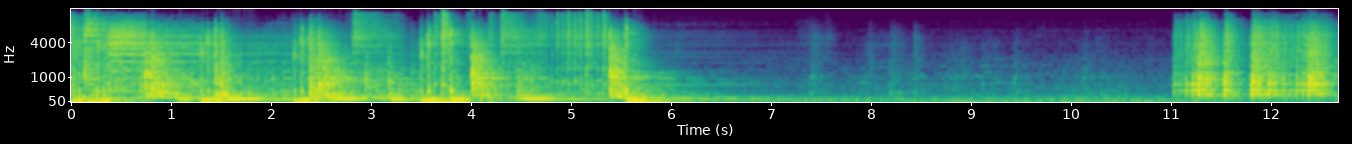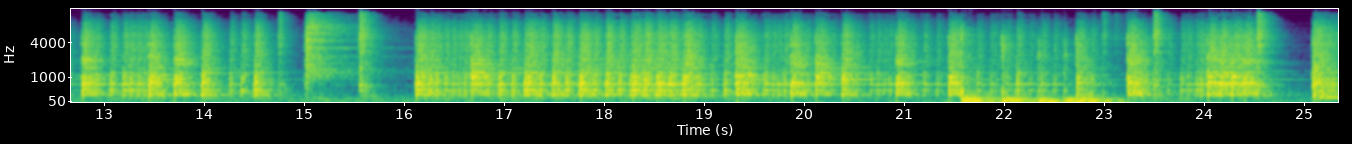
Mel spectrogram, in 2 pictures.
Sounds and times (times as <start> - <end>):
Bass drum: 0.0 - 6.1, 21.6 - 23.4
Drum kit: 0.0 - 7.6, 11.0 - 25.3.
